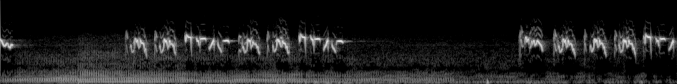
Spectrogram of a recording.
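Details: Sooty-headed bulbul singing in loud varied style as a lure: long rapid series of chattering chirps, a pause, then another fast run, over a low hum at first.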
